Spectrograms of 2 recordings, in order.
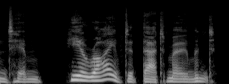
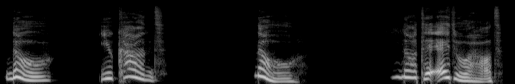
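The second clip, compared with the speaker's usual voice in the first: shocked disbelief; 8 semitones higher, slower than usual. A narrator's reading. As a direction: refuse to believe it, dragging the last words. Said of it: "after a minute of shocked silence".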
